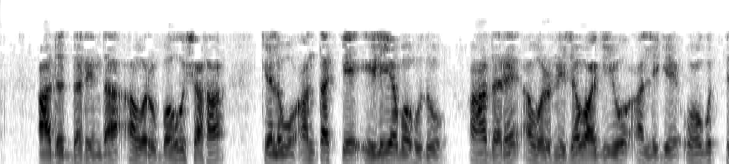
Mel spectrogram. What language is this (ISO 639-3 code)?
kan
